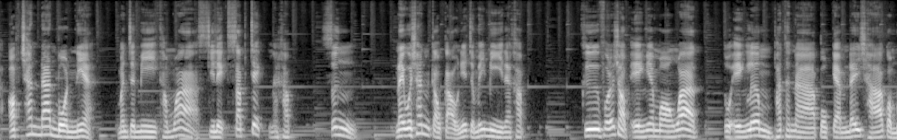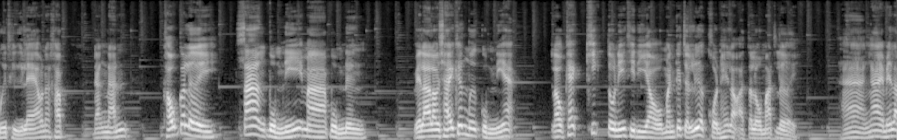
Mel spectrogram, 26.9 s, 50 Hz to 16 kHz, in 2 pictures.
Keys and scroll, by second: 6.5 Escape.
